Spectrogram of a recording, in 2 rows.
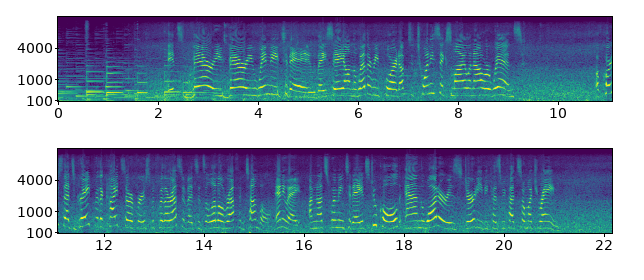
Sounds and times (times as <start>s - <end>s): Speech: 2.2s - 9.3s, 10.8s - 21.1s.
